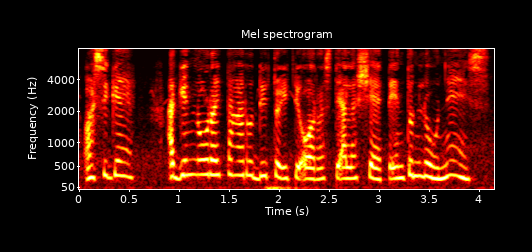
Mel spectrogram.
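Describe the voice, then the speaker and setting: A friendly, easygoing college girl, played by a woman in a radio drama. She speaks informally in a high voice. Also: brisk, fairly bright tone. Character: friendly, informal young female university student.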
